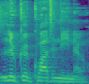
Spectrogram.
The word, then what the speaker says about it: Luca Guadagnino: It's Luca Guadagnino, I think, is how you pronounce it.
